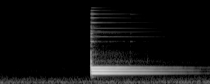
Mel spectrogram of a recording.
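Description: A bell-like chime sound effect strikes once about a second in and rings out, fading over about a second; in this quiz it marks the reading of the kanji being revealed.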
